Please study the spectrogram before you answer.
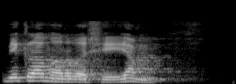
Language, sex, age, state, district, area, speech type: Sanskrit, male, 30-45, West Bengal, Dakshin Dinajpur, urban, spontaneous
